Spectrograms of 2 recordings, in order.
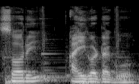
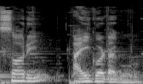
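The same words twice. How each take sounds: Both takes have the same delivery.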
